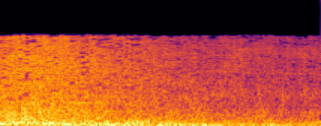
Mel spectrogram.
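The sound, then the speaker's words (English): A loud explosion behind a tank erupts at once into a dense, roaring rumble heavy in low booming tones, sustaining for a few seconds and easing only slightly as it fades. No voices. “And then the explosion came from behind the tank.”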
